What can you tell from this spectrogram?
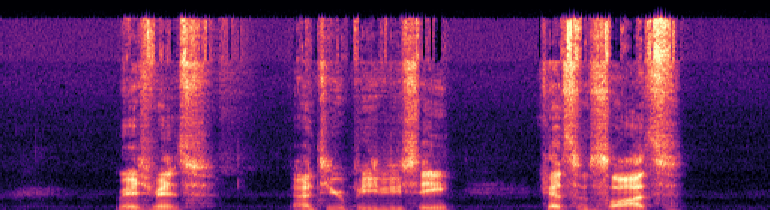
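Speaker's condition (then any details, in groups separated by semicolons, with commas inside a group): Traumatic brain injury; three-week coma, paralysis; sounds drunk when speaking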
